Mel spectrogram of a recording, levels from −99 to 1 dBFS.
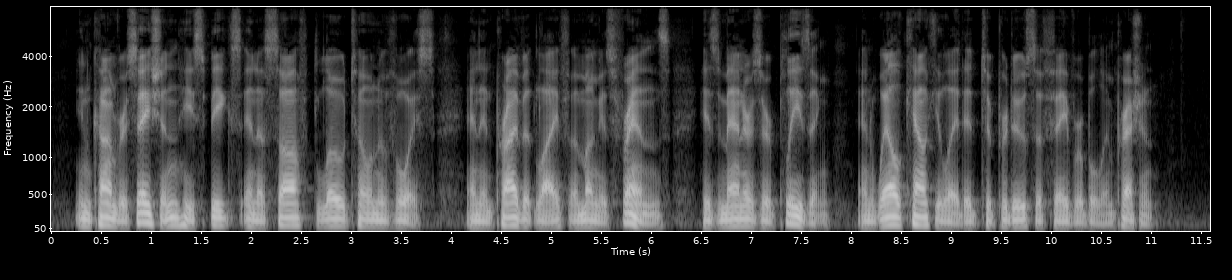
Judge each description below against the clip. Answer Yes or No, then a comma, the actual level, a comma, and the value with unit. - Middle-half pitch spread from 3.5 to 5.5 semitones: Yes, average, 4.3 semitones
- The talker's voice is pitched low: Yes, very low, 80 Hz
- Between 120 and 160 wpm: Yes, average, 155 wpm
